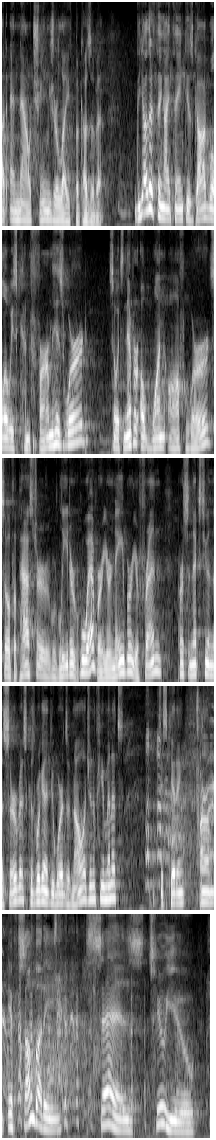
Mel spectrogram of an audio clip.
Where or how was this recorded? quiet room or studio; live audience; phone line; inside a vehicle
live audience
